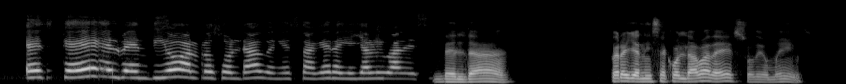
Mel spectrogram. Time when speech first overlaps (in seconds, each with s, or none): none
